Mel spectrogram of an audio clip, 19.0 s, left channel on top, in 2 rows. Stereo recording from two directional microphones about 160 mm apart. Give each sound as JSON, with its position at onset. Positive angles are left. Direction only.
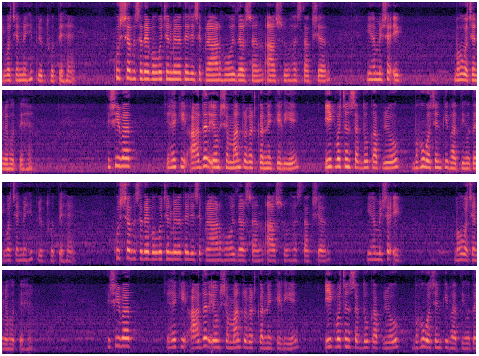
{"t": 0.1, "sound": "a woman's voice", "side_deg": 20}
{"t": 9.0, "sound": "a woman's voice", "side_deg": 20}
{"t": 11.6, "sound": "a woman's voice", "side_deg": 20}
